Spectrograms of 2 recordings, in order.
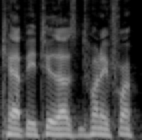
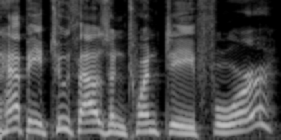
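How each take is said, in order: First: The voice falls at the end like a statement. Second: The voice rises at the end like a question.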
